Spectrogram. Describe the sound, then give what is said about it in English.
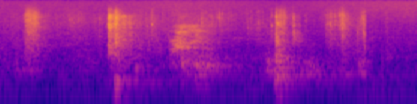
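A door is pushed shut, landing with a solid thud, followed by a second knock and some handling rattle, with faint voices murmuring in the background. “Shut the door.”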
